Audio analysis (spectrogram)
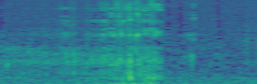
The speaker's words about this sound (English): Pardon me while I take a sip of coffee.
